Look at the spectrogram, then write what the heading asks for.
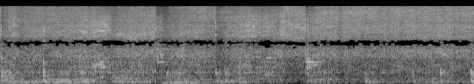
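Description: Chicken pieces and onion sizzling in a hot aluminium wok while being stirred with a metal ladle, with a steady loud hiss and light scrapes of the ladle against the pan.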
